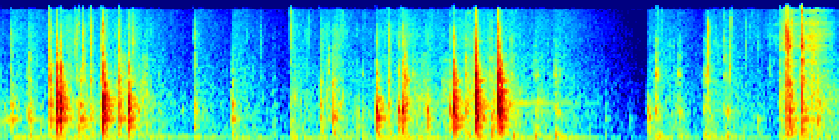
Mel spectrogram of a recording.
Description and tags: Faucet or pipes strain
The sound of a pipe being strained as if about to burst open.
faucet, pipe, wrench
